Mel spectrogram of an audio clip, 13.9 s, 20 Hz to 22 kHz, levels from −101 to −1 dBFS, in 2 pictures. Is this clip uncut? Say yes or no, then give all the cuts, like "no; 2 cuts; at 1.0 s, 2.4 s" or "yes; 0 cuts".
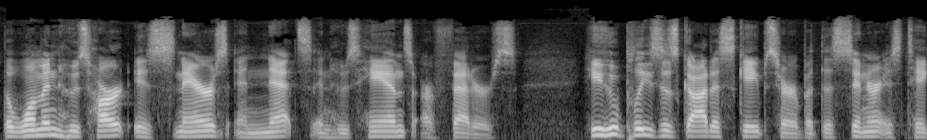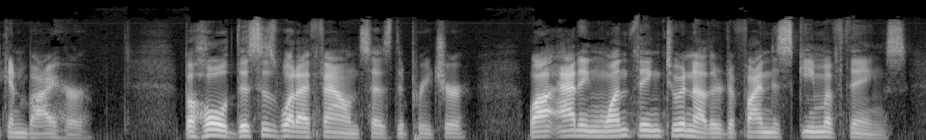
yes; 0 cuts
